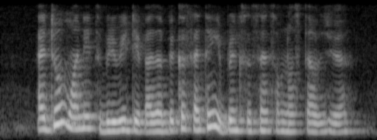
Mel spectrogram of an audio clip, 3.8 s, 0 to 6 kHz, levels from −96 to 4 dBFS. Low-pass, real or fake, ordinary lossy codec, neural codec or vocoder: 5.4 kHz; fake; none; vocoder, 44.1 kHz, 80 mel bands, Vocos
